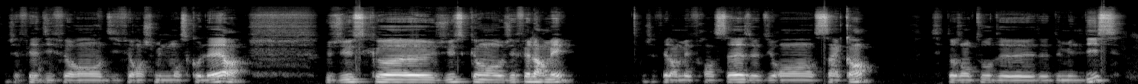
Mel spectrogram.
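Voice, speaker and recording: A hesitant man from Strasbourg, France, chats casually as a podcast guest in an interview. His voice is lowish, steady and a little slow, and he restarts phrases, often saying "on va dire."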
